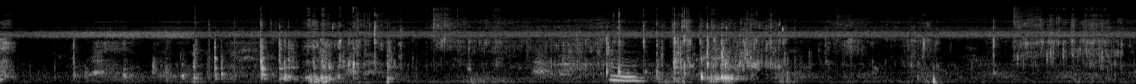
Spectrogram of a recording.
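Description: Water poured onto parched, cracked garden soil around plants, with splashing and trickling that comes and goes, over steady insect and cricket chirping from outdoors.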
